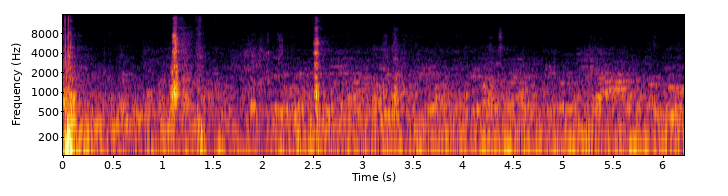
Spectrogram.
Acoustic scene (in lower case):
cafe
